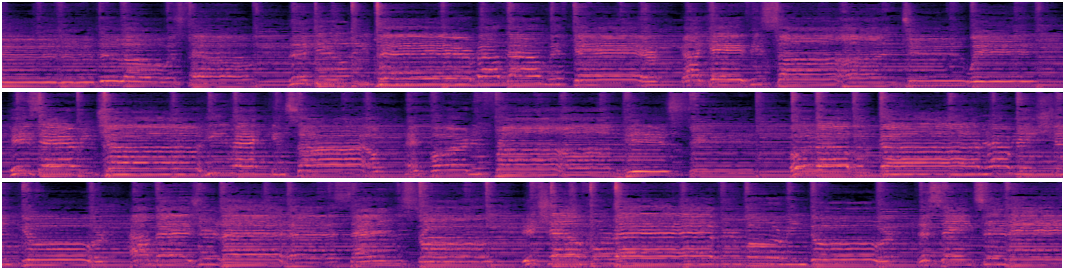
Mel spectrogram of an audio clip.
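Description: A woman singing a hymn over strummed acoustic guitar, with a man playing a melody on a harmonica held in a neck rack.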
